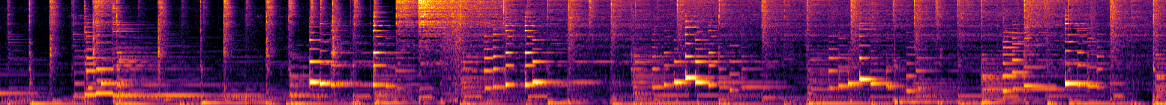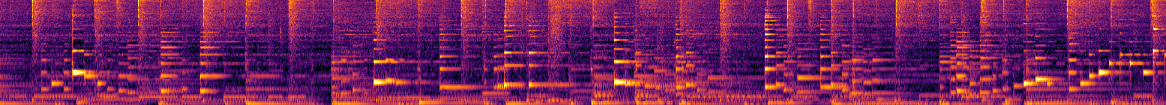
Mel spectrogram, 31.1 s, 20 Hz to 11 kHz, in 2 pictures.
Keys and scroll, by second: 16.7 Right, 19.5 Right, 26.3 Left, 29.3 Right.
